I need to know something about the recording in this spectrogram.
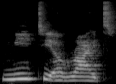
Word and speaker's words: meteorite: meteorite meteorite me huh meteorite why is difficult for us because it's actually it's right different and it's pronounced different so this is the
